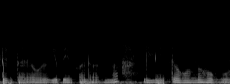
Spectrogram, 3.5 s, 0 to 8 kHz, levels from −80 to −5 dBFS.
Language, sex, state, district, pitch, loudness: Kannada, female, Karnataka, Mysore, 170 Hz, -44 LUFS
